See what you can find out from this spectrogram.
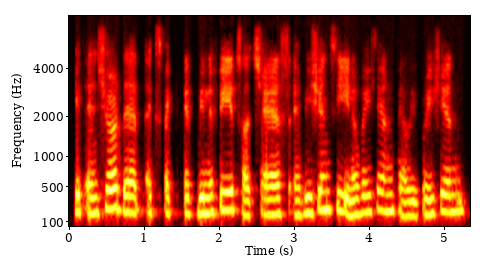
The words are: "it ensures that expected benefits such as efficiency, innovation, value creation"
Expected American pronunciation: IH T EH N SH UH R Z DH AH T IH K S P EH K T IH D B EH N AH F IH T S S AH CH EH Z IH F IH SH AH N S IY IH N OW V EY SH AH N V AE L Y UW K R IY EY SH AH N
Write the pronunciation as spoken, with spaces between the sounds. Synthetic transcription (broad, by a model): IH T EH N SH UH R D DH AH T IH K S P EH K T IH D B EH N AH F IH T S S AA CH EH S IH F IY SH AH N S IY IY N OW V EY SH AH N F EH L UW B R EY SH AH N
